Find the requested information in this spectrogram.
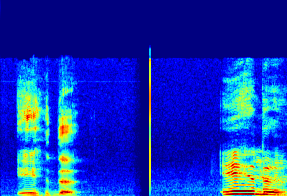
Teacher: وقف کریں گے تو دال کو ساکن کریں گے اور دال پہ قلقلہ ہوگا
